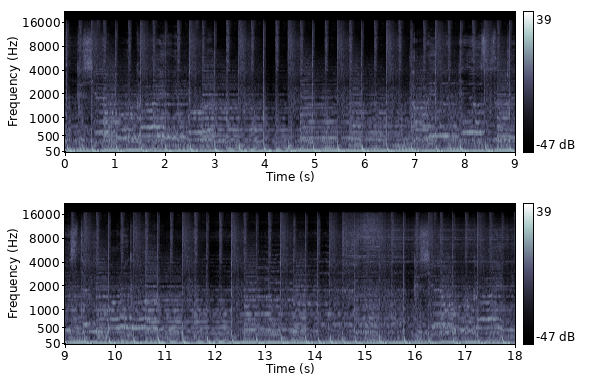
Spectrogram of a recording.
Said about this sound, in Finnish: Eli tämmöistä mun mielestä ihan ok, mitä tämmöistä tää on jo? Syna, disco, pop. Jotain, jotain tämmöistä niinku eh, melankolista eh, synthwave kasari diskopoppia. Aivan niinku muotokelpo kappale.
